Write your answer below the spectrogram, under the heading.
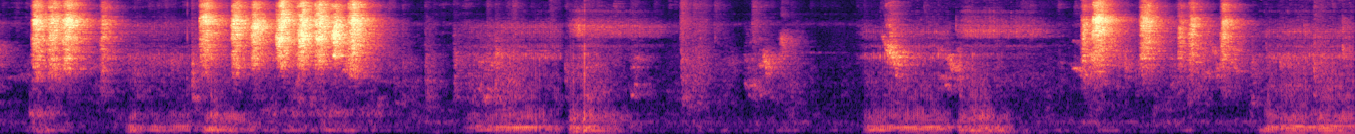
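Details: Sleeping Labrador Retriever dog snoring: breathy, hissing bursts of air with a low rumbling undertone, rising and falling in cycles of roughly two seconds, each breath loud then fading to near quiet.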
